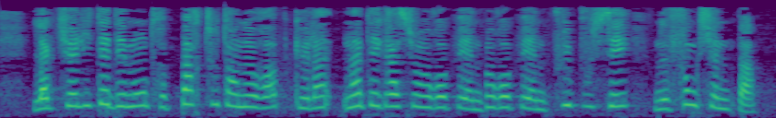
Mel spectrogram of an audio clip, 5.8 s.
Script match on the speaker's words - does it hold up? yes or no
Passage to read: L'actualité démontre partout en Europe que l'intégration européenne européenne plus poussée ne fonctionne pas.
yes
